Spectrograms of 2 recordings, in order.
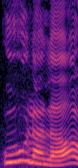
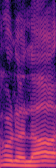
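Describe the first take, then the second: First: It sounds excited and suggestive, the Anglo-Saxon way. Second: It sounds deflated and disappointed, the French way.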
